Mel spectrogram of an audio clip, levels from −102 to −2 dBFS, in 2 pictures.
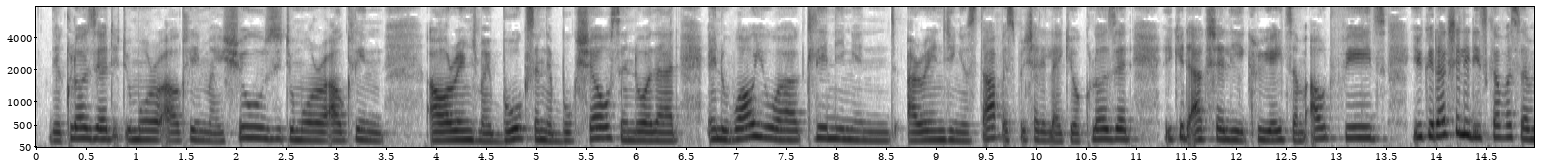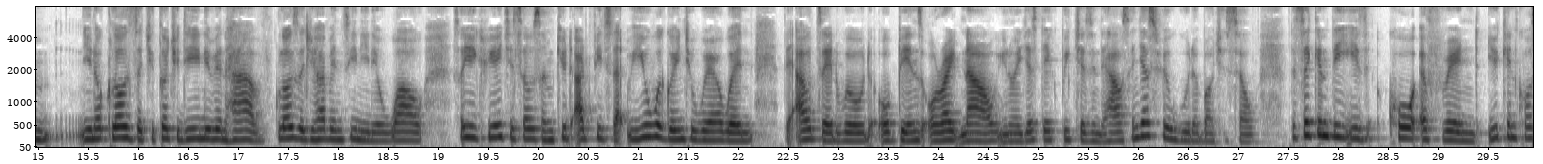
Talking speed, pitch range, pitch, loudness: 215 wpm, 180-220 Hz, 200 Hz, -23 LUFS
